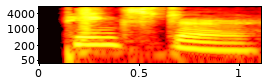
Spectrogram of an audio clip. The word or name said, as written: pinkster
